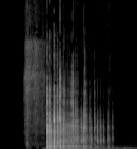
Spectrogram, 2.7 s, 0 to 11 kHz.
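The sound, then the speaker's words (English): Dice rattle briefly in a hand, then clatter onto a hard table in a quick burst of sharp bouncing clicks that slow and fade as they settle. No voices. “So I rolled an 18 on the dice, got an 8.”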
